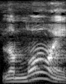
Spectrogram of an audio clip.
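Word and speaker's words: Lemoyne: of a gang called the Le Mo Raiders Le Mo that's how you pronounce it i r any of them let's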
